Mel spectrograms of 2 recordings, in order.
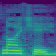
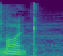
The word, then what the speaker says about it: Nike: Oh, so it is pronounced Nike, not Nike.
